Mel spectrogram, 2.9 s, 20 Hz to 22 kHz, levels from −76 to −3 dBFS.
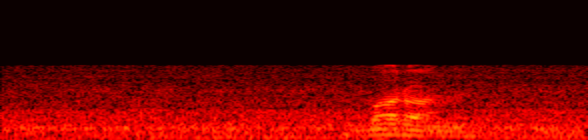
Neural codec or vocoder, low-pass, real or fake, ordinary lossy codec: none; 7.2 kHz; real; AAC, 16 kbps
